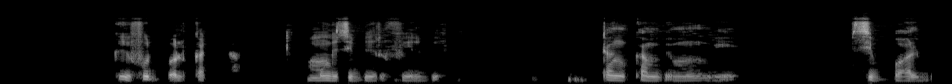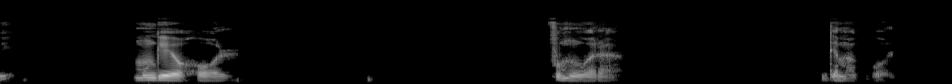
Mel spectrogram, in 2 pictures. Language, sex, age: Wolof, male, 36-49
